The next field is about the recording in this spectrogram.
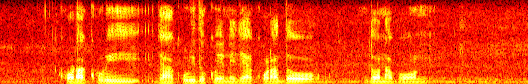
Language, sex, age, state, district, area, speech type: Santali, male, 30-45, Jharkhand, East Singhbhum, rural, spontaneous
